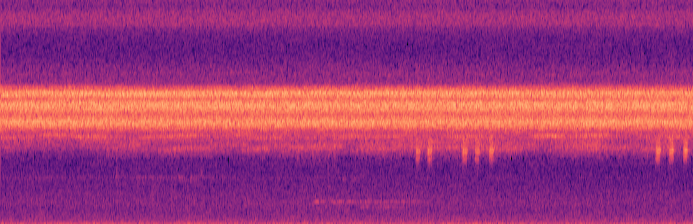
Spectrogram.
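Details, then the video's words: Crickets chirping at night: a dense, unbroken high-pitched trill chorus holds steady throughout, with a few short, sharper chirps standing out near the end; no other animals or voices are heard. "Crickets Chirping at Night"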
